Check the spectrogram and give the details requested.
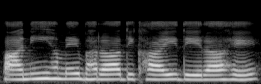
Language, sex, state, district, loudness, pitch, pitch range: Hindi, female, Madhya Pradesh, Bhopal, -13 LUFS, 235 Hz, 225-240 Hz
